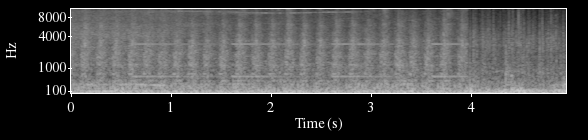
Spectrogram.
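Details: 2001 Volkswagen Jetta VR6 with fuel-saturated spark plugs, still missing a bolt from the intake manifold: a loud, uneven clatter ticking about three times a second at idle; still runs rough and diesel-like.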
